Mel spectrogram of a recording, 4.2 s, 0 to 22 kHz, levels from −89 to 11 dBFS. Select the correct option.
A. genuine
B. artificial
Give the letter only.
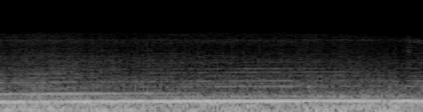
A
